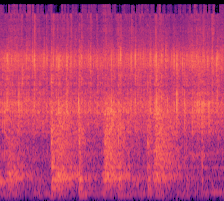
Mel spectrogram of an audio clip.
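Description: Something fries in a pan with a steady, soft sizzle while turmeric powder is added, broken by a few scraping stirs, fairly quiet and with no one talking.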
